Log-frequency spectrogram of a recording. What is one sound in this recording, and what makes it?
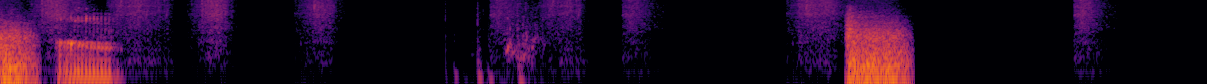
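Footsteps pad softly on grass.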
